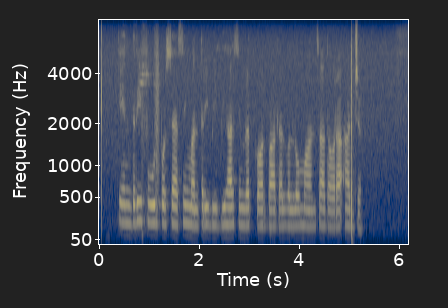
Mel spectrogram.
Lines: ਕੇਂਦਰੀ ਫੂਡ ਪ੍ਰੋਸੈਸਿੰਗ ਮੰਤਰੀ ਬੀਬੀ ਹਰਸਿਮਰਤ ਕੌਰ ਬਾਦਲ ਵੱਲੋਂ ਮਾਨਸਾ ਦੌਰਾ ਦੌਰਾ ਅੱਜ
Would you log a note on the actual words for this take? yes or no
yes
